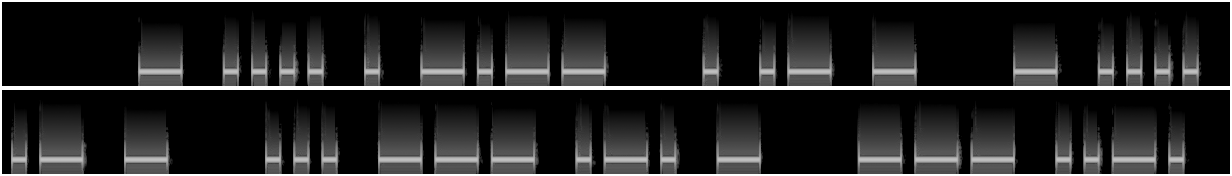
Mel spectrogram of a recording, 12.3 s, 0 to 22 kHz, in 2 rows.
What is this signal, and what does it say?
Morse code, heard as a keyed tone, about 17 wpm, 700 Hz. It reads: THEY EAT THAT SORT OF
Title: Sentences from Top 1400 Words 17wpm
